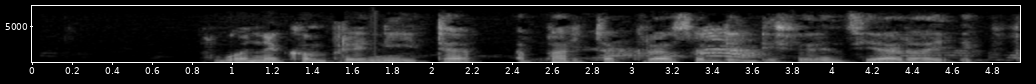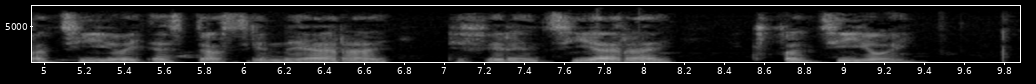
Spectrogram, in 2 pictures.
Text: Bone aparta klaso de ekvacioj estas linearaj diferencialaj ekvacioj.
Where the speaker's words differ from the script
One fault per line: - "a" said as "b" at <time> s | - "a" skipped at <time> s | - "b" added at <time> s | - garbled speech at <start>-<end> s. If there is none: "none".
- "komprenita" added at 1.3 s
- "diferencialaj" added at 3.7 s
